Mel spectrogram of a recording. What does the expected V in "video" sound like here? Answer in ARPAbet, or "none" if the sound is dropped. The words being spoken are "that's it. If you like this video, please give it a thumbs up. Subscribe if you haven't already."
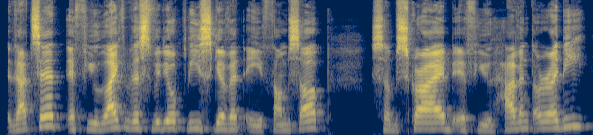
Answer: V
